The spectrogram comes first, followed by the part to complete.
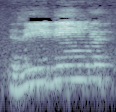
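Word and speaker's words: read: रीड का तीसरा रूप रीड रीड रीड लिखते हैं, लेकिन उच्चारण रीड रेड रेड करते हैं।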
